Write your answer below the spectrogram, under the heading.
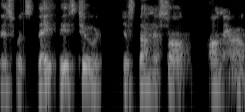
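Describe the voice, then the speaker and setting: This man's voice sits at a medium pitch and has some breathiness. His pitch rises and falls in an ordinary way. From eastern Ohio, New Philadelphia. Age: 80s+. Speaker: retired chiropractor. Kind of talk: interview, personal reminiscence. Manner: halting, many fillers and repeats.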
